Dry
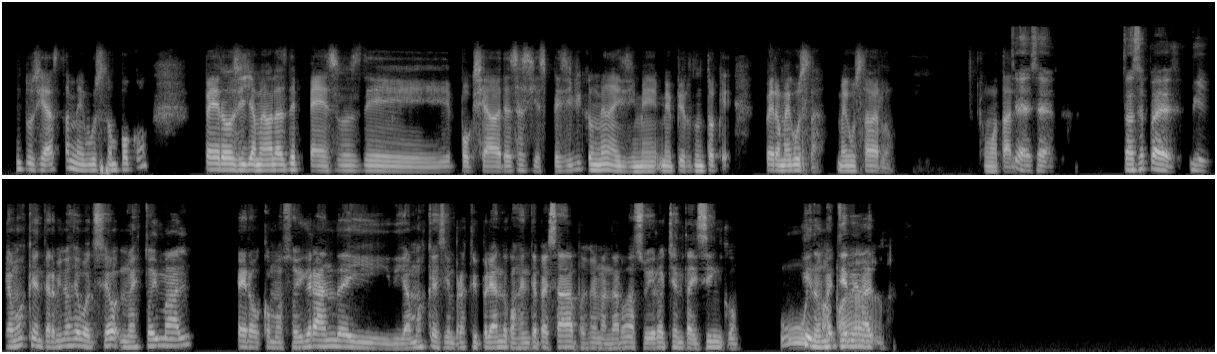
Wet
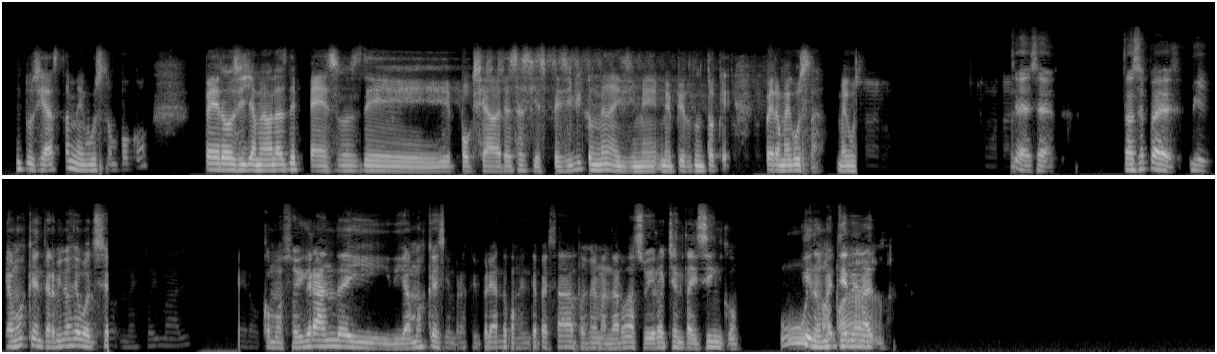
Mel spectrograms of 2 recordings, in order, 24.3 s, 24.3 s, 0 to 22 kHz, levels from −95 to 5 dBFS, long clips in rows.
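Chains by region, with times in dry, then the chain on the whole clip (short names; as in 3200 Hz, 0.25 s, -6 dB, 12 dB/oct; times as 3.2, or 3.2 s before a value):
0.98–1.67 Bessel high-pass 500 Hz + compressor 1.5:1, threshold -47 dBFS
3.57–7.71 thin delay 0.115 s, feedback 63%, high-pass 3000 Hz, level -12 dB + three-band squash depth 70%
8.54–10.09 band-pass 3200 Hz, Q 20 + comb 4.6 ms, depth 96%
13.18–14.74 flipped gate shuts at -33 dBFS, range -39 dB + tilt -3 dB/oct
16.54–17.83 gate -39 dBFS, range -7 dB + LPF 1200 Hz 6 dB/oct + level quantiser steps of 15 dB
whole clip: LPF 6900 Hz 24 dB/oct; dynamic EQ 4800 Hz, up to +7 dB, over -49 dBFS, Q 1.1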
